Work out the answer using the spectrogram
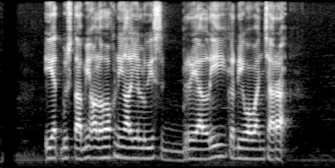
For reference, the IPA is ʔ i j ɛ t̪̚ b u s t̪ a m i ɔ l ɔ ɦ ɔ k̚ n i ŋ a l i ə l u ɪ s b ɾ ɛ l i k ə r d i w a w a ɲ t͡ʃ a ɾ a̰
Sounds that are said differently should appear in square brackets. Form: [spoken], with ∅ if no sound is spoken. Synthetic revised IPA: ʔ i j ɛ t̪̚ b u s t̪ a m i ɔ l ɔ ɦ ɔ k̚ n i ŋ a l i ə l u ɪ s b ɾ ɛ l i k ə r d i w a w a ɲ t͡ʃ a ɾ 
